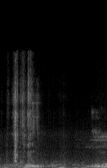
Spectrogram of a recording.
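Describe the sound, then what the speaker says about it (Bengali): A small pigeon at a loft of high-flyer pigeons gives soft, low cooing close by, a couple of murmured phrases against faint background noise. "দেখেন যে কত সুন্দর, ছোট্ট একটা কবুতর।"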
